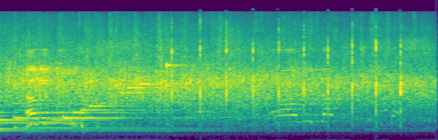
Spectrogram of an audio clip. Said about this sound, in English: Why don't you give the Lord a hand clap of praise again before you're seated tonight.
